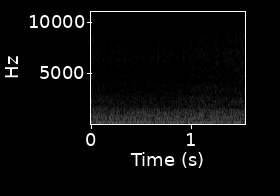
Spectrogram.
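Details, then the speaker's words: Microwave after magnetron repair, heating soup for 30 seconds: steady even low buzz with no clicking, where earlier it clicked and did not heat; normal microwave operation. "It's working. Ah, it's working. Earlier, uh, it used to do, um, clicking noise, no heating, but now, okay, 30 seconds are there."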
